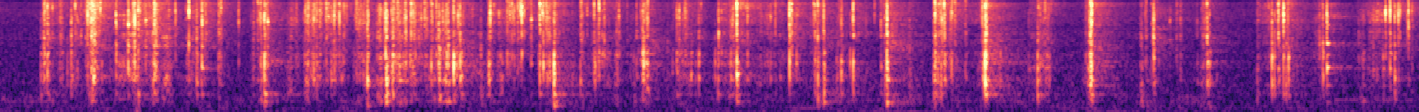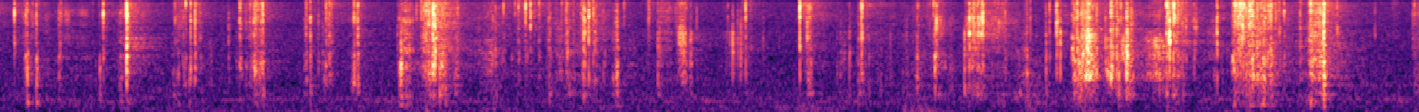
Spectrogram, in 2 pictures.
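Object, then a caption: Chocolate bar in aluminium foil. A solid chocolate bar wrapped in aluminium foil, its square pattern showing through, is tapped and scratched with fingernails while the foil is crinkled. The result is a dense, continuous stream of sharp, dry clicks, taps and crinkles that are bright and thin, with almost no low end and very short decay.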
